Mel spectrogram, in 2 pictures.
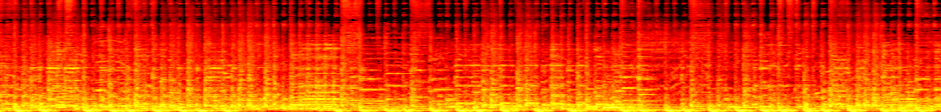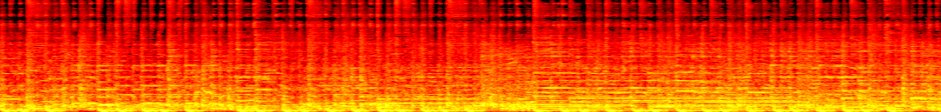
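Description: A live funk band playing an instrumental number: a drum kit keeping a steady beat under electric guitar, bass and keyboards.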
